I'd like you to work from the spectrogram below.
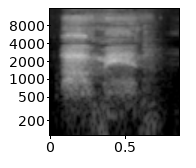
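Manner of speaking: breathy hushed whisper, barely voiced; mock whisper. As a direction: whisper like hiding from the Gestapo. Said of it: "my whisper is a normal speaking voice".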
